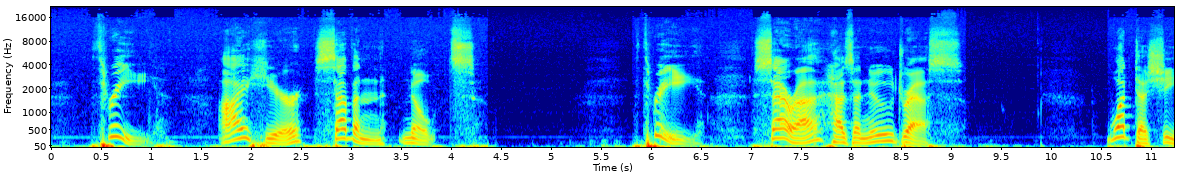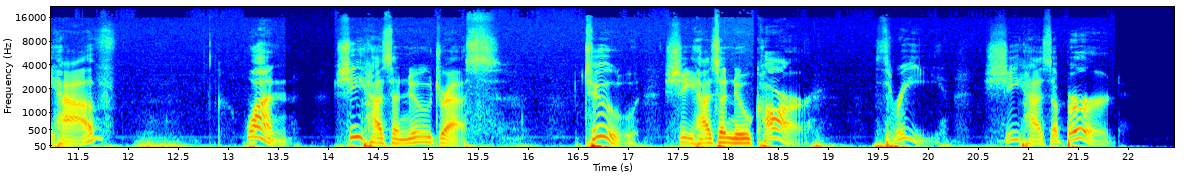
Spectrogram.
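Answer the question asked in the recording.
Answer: 1: She has a new dress.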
